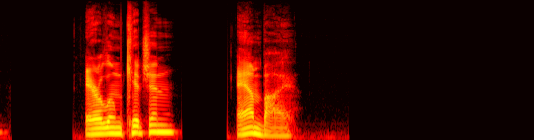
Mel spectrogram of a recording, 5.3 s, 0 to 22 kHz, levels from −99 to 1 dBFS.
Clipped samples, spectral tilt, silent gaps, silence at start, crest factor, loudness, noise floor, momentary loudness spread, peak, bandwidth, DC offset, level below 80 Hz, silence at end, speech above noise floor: under 0.1%; -5 dB/octave; 1.83-2.28 s; 0.85 s; 26 dB; -28 LUFS; under -90 dBFS; 14 LU; -6 dBFS; 19.5 kHz; under 0.1%; -64 dBFS; 2.4 s; over 63 dB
